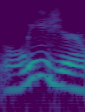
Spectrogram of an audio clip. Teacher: You'd use the long E sound in leisure. So many Americans say leisure with the long E sound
